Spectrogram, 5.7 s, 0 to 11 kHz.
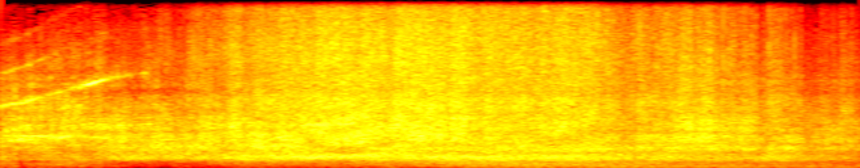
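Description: Single-engine F-16 Fighting Falcon jet making a low flyby: loud rushing jet noise that swells to its loudest about two to four seconds in, then starts to ease off near the end.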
